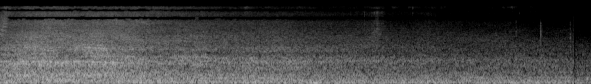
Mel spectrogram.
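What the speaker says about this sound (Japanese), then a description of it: "近鉄電車が来ました。" A Kintetsu train arrives near the line, a broad, steady rumbling roar that is loud at first and eases slightly as it continues, with no voices.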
